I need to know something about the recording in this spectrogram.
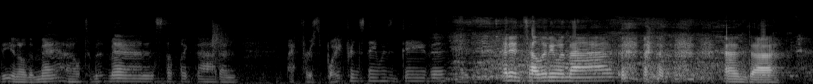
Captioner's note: audience: Laughter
